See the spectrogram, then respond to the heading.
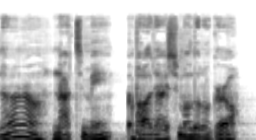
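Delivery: plain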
